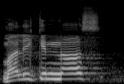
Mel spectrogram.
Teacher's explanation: نون مشدد یا میم مشدد میں ہمیشہ کیا کرتے ہیں؟ غنہ کرتے ہیں. ایک الف کا غنہ کریں گے. غننے کی معنی کیا ہے؟ ناک میں آواز لے کر جانا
